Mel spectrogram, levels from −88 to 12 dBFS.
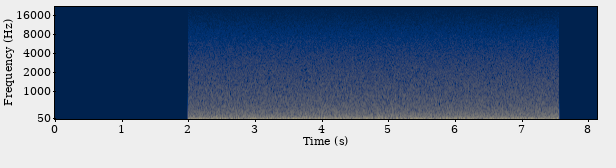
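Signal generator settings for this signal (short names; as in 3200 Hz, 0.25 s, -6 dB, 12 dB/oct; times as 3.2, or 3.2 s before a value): noise brown, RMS -34 dBFS 5.56 s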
